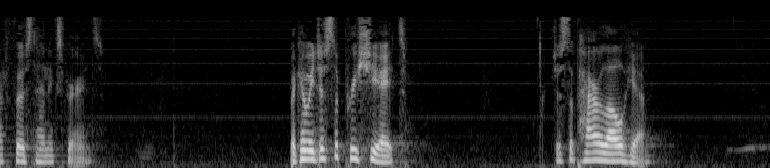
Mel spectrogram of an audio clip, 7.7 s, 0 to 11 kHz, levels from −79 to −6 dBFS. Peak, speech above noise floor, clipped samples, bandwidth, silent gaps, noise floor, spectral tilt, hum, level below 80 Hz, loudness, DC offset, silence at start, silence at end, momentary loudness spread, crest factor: -8 dBFS; 36 dB; under 0.1%; 8 kHz; none; -61 dBFS; -6 dB/octave; none; -52 dBFS; -25 LUFS; under 0.1%; 0 s; 1.2 s; 20 LU; 20 dB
